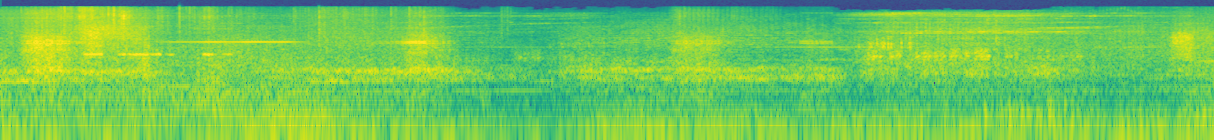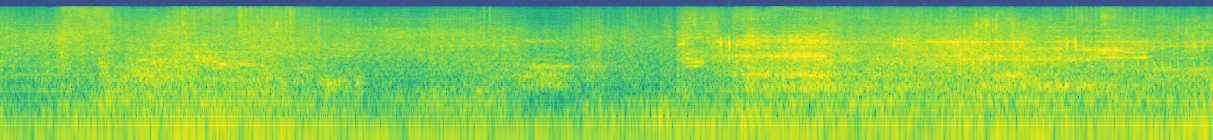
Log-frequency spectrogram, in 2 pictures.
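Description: Science-fiction film sound effects for a glowing energy barrier: a deep low rumble with electronic crackling and brief high tones, building a little louder near the end.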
